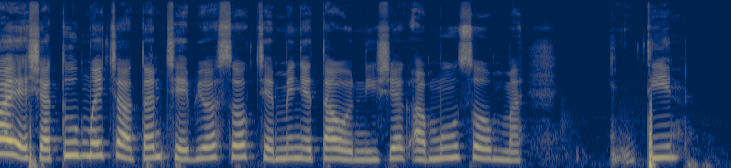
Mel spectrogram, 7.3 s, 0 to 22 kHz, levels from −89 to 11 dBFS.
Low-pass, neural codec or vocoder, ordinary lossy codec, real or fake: none; none; none; real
